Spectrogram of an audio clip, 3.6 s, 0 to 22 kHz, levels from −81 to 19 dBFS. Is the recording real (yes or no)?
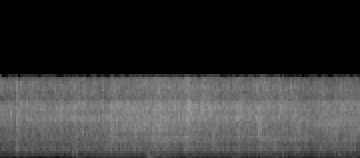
no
